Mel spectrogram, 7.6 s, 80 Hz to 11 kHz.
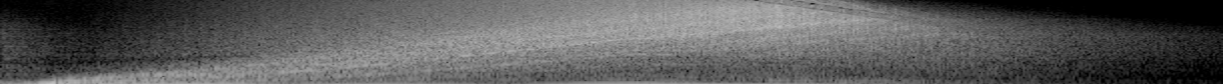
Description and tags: From a collection of sounds created for a demo video game assignment.
Created with Ableton Live 9
Absynth
Recording:Zoom H4N Digital Recorder
Bogotá - Colombi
